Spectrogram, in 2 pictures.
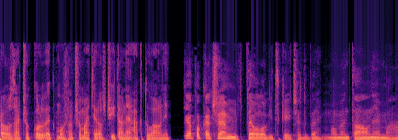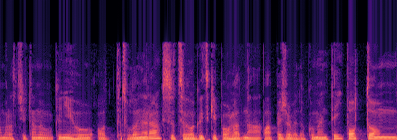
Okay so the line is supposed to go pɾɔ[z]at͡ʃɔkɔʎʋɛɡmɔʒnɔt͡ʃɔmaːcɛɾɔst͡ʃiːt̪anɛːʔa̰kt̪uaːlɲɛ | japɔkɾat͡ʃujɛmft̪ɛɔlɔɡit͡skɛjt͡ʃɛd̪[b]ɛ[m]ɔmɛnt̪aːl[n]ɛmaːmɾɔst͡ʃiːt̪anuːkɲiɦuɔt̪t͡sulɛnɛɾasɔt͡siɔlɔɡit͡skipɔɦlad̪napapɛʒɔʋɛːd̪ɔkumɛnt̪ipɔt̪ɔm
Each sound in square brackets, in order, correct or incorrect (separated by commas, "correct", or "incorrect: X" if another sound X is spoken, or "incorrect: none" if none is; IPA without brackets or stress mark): correct, correct, correct, incorrect: ɲ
